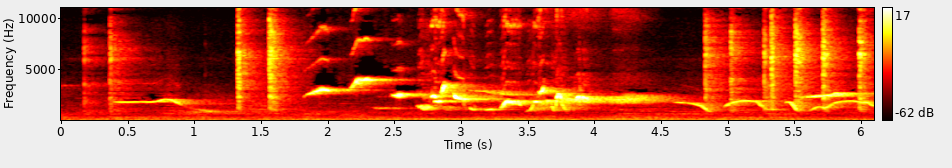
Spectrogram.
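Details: Red-whiskered bulbul giving varied clear whistled phrases, some notes sliding downward and others rising, delivered in quick bursts and mixed with sharp clicking taps, over a low steady background hum.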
